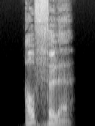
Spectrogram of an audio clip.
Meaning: inflection of auffüllen: 1. first-person singular dependent present 2. first/third-person singular dependent subjunctive I
- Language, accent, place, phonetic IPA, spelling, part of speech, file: German, Germany, Berlin, [ˈaʊ̯fˌfʏlə], auffülle, verb, De-auffülle.ogg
